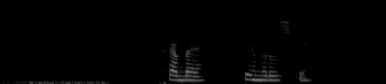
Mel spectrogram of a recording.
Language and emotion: Russian, neutral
